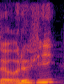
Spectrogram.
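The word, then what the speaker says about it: Luffy: tu vois en gros ça se prononce Ruffi après je le fais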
